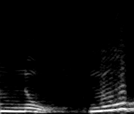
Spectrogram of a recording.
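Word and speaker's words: known: ठीक है, इसलिए लोग बोलते हैं आई नो. नो का सेकेंड फॉर्म न्यू होता है, के साइलेंट होता है, आप कैन यू नहीं करेंगे, नो न्यू, और थर्ड फॉर्म फिर के साइलेंट होगा, आप बोलेंगे नो.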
